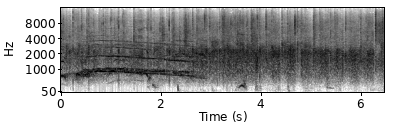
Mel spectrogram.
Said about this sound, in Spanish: Un aplauso, por favor.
